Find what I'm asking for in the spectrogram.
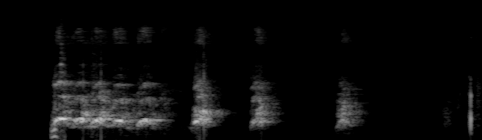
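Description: A dog barks nearby: a quick run of rapid yaps, then a few separate barks spaced out, ending with a faint click.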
